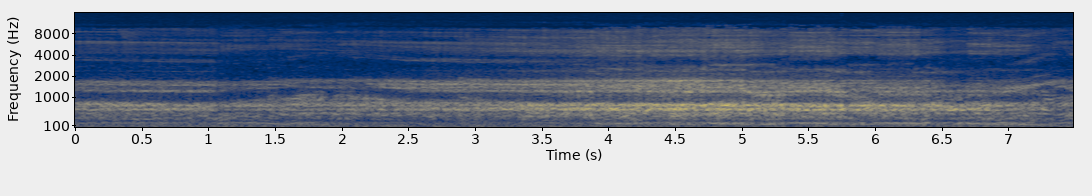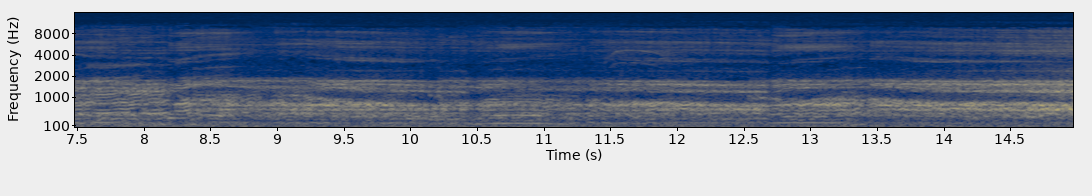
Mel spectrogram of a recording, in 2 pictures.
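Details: Howler monkeys roaring at the Jardim Botânico in São Paulo, Brazil, in July 2020: a dense, continuous growling roar that swells to a peak mid-way, fades, then rises again toward the end, with no other clear sounds.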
